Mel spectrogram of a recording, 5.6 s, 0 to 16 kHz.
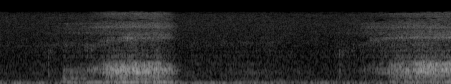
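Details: Snoring during sleep recorded on 2025/04/30: two low, rumbling snores on the in-breath with a quiet pause between them, over faint room noise.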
